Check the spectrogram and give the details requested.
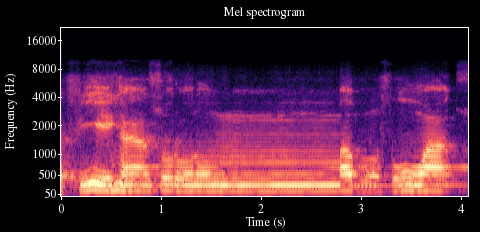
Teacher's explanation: دغه راګانې چې کومې دي دا ډکې ویل کیږي ځکه چې دلته دا پیخونه لري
